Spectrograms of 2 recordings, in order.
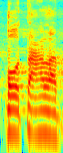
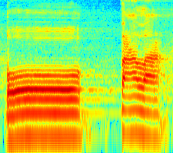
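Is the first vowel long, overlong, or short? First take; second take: short; long. First: The first vowel is clipped short. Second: The first vowel is held moderately long. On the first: The speaker calls it wrong. "tidak ko tala" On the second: The speaker calls it right. "tapi ko tala, itu namanya sudah menunjukkan panjang"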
